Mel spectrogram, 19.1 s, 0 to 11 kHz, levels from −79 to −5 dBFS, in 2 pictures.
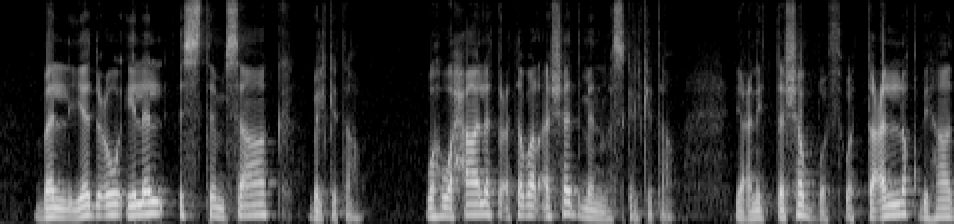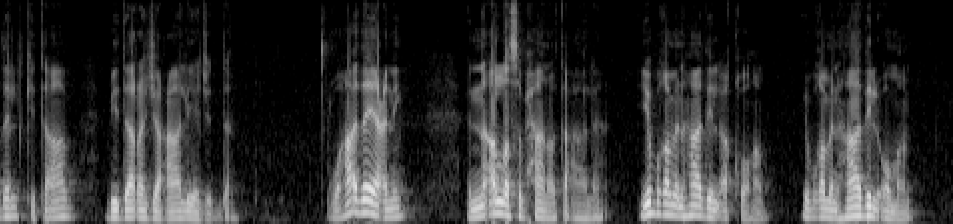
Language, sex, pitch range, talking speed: Arabic, male, 110-150 Hz, 105 wpm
